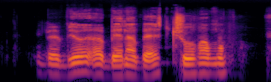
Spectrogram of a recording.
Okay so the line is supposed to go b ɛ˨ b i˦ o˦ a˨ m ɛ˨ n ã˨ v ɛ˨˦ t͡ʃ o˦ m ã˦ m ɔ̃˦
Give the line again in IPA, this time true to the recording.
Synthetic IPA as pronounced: b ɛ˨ b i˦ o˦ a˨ b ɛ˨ n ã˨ b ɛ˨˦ t͡ʃ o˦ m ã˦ m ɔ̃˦

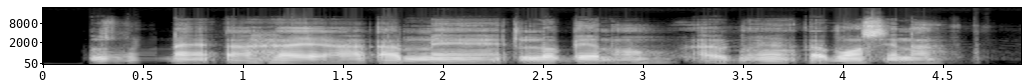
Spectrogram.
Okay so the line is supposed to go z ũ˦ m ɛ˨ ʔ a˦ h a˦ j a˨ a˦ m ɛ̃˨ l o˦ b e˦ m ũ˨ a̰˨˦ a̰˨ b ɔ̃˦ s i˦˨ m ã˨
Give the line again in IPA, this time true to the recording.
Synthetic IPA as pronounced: z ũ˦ n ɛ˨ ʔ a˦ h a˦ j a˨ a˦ m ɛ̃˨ l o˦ b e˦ n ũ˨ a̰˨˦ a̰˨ b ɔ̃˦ s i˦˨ n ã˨

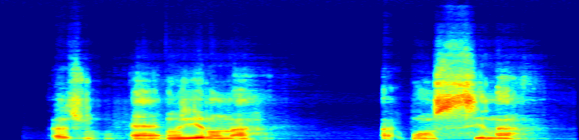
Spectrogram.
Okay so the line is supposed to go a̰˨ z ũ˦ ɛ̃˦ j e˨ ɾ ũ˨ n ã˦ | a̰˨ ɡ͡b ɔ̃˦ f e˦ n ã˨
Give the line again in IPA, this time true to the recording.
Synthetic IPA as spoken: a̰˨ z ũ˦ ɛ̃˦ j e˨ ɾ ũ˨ n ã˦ | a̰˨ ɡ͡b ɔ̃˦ s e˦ n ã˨

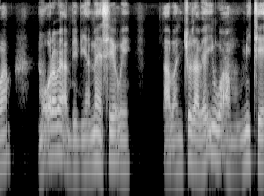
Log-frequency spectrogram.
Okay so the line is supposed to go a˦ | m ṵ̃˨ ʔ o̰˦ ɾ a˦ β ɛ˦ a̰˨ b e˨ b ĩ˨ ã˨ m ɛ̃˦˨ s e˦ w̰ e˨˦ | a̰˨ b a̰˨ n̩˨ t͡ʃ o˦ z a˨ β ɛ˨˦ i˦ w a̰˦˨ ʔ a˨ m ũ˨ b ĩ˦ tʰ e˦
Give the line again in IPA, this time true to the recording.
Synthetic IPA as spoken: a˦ | m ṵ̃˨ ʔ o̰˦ ɾ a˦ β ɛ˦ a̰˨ b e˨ b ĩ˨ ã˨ m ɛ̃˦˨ s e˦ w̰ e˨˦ | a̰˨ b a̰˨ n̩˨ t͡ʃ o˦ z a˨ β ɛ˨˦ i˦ w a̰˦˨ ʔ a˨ m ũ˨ m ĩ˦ tʰ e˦

